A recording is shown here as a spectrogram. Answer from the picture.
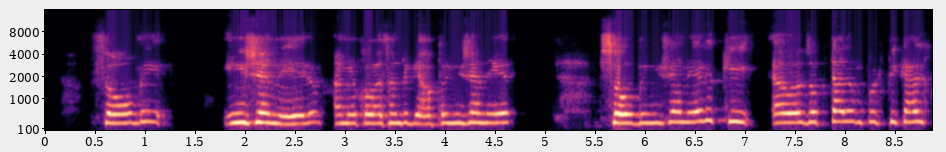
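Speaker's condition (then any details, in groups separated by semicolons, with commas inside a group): Cerebral palsy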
